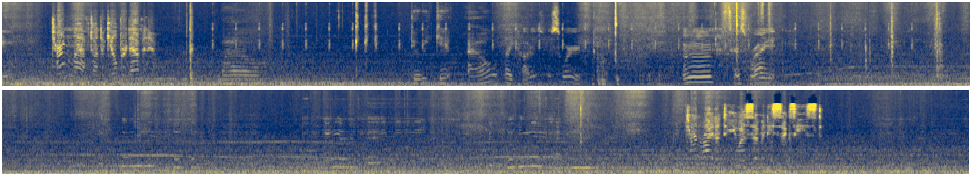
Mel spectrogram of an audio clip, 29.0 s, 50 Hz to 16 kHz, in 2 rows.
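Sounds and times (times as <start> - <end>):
road and engine rumble: 0.0 - 29.0.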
